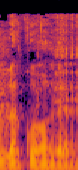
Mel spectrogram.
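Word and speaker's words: Lecuona: Lacuna. Ernesto Lacuna.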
